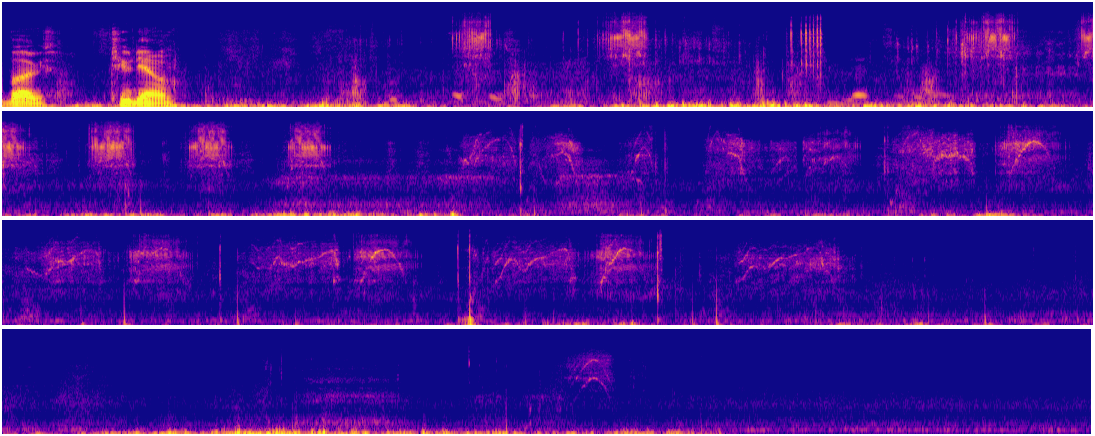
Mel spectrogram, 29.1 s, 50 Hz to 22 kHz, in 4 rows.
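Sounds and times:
fly line zipping through rod guides: 1.4 - 21.0, 25.4 - 26.2.

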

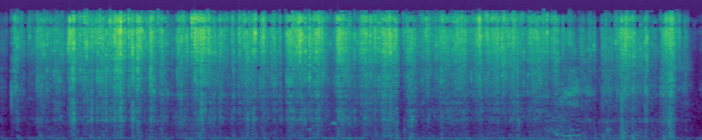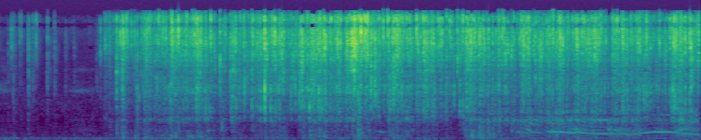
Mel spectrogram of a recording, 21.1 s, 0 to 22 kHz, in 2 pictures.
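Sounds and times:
plastic wrapping crinkling and tearing: 0.0 - 21.0.

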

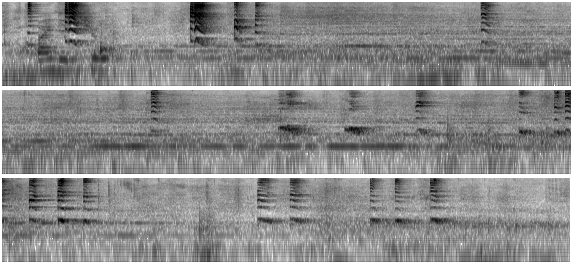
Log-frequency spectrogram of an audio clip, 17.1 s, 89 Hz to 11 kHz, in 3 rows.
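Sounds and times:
squeaky rubber dog toys: 0.0 - 1.1, 1.8 - 2.9, 4.6 - 5.2, 7.0 - 17.0.

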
